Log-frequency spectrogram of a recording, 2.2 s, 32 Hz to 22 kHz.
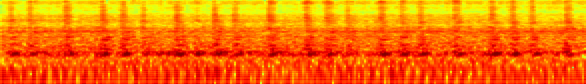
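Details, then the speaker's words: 2005 Honda Civic, replaced engine, heavy steering and clunk on left U-turns: rough pulsing growl at about seven beats a second over the idle while steering left; power steering pump bearings worn, pump not pumping enough fluid. "you can clearly hear the bearings even though you push the steering uh you turn this turn to the left the pump is not helping the steering"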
